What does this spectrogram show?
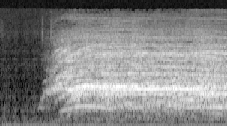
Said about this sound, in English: They're whooping. They're whooping. They're whooping and they're hollering.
